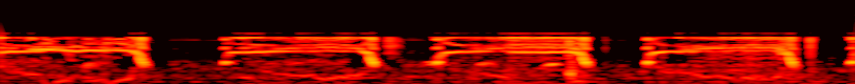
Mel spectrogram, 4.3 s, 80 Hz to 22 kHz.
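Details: Peregrine falcon, Toruń, 7 May 2022, male delivering prey again: four strong, drawn-out harsh calls, each wavering then dropping at the end, separated by short gaps, with low background hum.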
